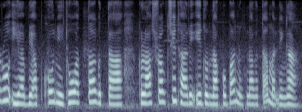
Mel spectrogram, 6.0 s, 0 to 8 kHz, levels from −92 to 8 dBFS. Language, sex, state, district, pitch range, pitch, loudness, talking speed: Garo, female, Meghalaya, West Garo Hills, 215-265 Hz, 235 Hz, -13 LUFS, 100 wpm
